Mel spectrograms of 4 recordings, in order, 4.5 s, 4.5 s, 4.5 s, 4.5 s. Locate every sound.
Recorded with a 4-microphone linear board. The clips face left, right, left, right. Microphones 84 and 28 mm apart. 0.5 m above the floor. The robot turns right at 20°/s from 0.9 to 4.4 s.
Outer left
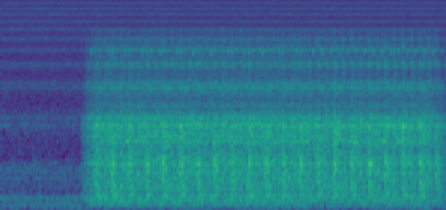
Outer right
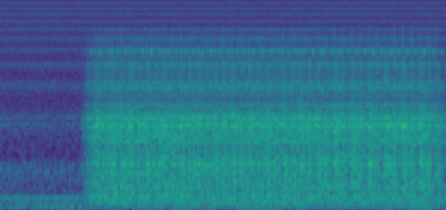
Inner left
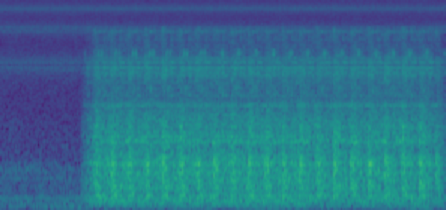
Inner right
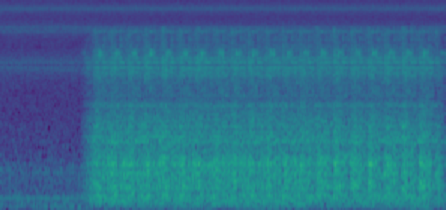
Only background noise.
